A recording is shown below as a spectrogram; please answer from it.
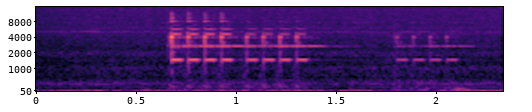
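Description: Smartphone alarm going off: a short pattern of electronic tones that starts about two-thirds of a second in and repeats about a second later.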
